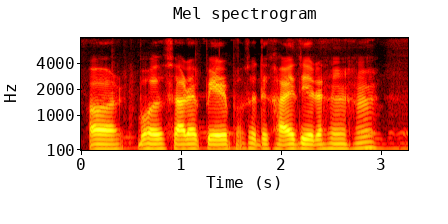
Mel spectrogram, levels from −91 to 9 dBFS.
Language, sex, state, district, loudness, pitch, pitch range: Hindi, male, Bihar, Patna, -18 LUFS, 125 Hz, 120-130 Hz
